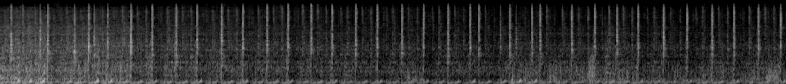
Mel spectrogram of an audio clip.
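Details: Custom Buell Lightning bobber V-twin, custom air cleaner, stock carb, idling after start-up: low, slow, even thumping idle with steady firing pulses and no knocks or misses; idles real nice and low, runs good. Normal idle.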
